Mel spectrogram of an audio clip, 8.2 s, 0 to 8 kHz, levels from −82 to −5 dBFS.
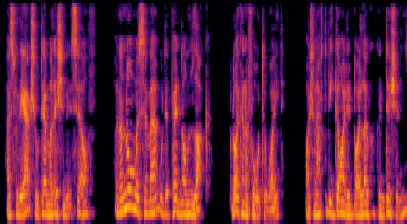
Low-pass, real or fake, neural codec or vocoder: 7.2 kHz; real; none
